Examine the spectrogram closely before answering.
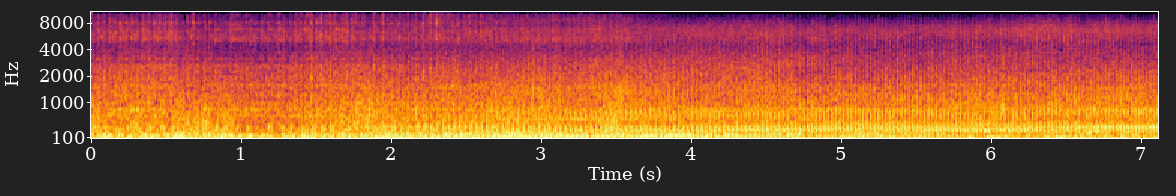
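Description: A mini bike's single-cylinder four-stroke engine drones at speed.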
